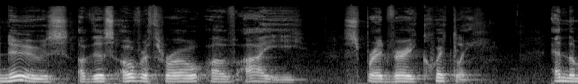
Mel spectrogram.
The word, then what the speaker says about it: Ai: But I don't know exactly how it got translated or transliterated into English as AI. But, well, that, anyway, has nothing to do with the story, but I just thought it was interesting. But the name of the town is pronounced Ai or Aya.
